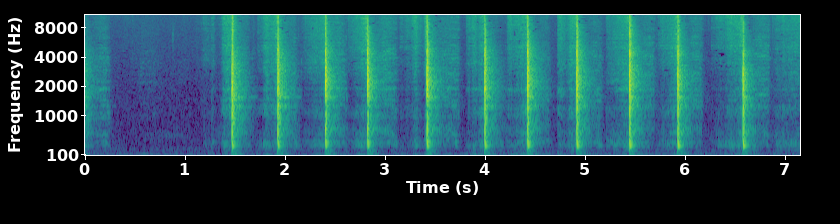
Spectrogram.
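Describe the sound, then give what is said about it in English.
A knife slices strawberries on a cutting board, the stem side set down and the blade held parallel to the board. After a short silence comes a steady, even series of about a dozen crisp cuts, with no talk. “I will put the side that had the stem down on the cutting board and then hold my knife parallel to the cutting board and just choose the thickness I want.”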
